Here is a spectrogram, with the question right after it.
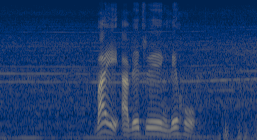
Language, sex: Southern Sotho, male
